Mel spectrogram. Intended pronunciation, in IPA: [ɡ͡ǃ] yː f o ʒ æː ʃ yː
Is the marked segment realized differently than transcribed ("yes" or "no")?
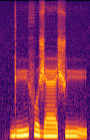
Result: yes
